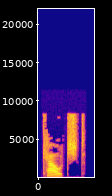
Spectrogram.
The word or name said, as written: couched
